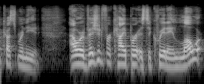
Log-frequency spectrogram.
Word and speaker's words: Kuiper: they have called I don't know how to pronounce it it's k-u-i-p-e-r Kuiper so uh Andy jassy and the letter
